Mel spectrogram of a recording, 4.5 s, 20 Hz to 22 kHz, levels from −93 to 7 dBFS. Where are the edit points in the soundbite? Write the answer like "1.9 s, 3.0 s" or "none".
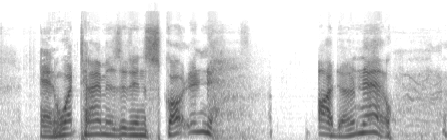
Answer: none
